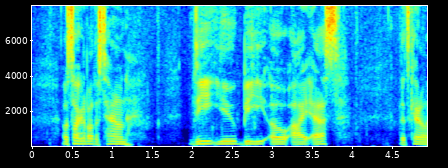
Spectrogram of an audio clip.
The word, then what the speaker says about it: Dubois: Dubois is the local pronunciation.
